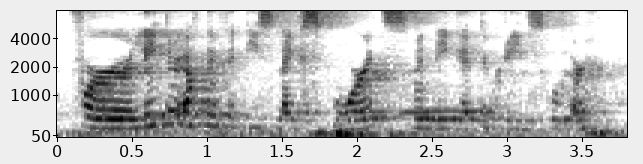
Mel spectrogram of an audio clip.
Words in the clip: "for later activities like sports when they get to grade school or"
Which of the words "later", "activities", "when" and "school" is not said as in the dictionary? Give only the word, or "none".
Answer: activities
